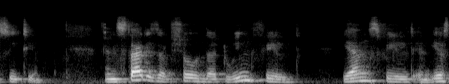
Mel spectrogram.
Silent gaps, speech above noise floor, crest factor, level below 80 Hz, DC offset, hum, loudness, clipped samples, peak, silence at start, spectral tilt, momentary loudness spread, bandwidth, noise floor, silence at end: none; 31 dB; 20 dB; -58 dBFS; under 0.1%; none; -19 LUFS; under 0.1%; 0 dBFS; 0 s; -6.5 dB/octave; 15 LU; 9.8 kHz; -50 dBFS; 0 s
